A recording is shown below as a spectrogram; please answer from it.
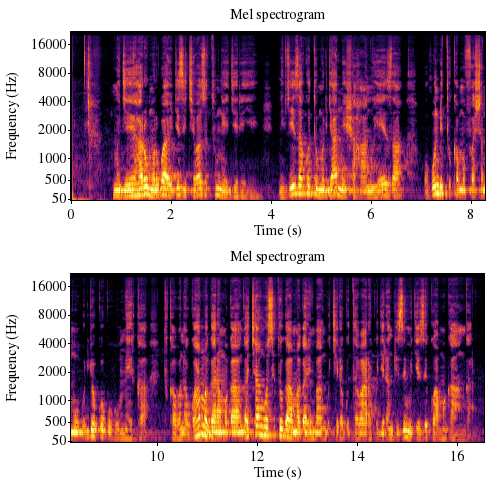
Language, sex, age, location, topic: Kinyarwanda, male, 18-24, Huye, health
